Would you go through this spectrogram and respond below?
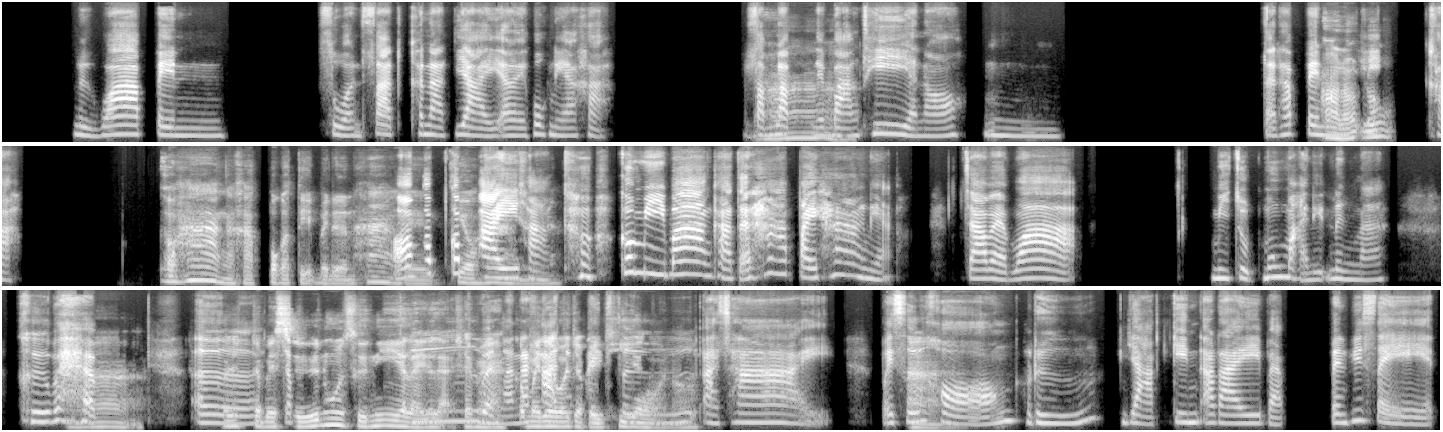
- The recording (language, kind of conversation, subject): Thai, unstructured, คุณคิดว่าการเที่ยวเมืองใหญ่กับการเที่ยวธรรมชาติต่างกันอย่างไร?
- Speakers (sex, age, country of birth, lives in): female, 40-44, Thailand, Thailand; male, 25-29, Thailand, Thailand
- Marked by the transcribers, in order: other background noise; tapping; laughing while speaking: "ก็"; tsk; laughing while speaking: "แบบ"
